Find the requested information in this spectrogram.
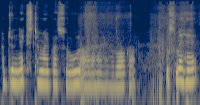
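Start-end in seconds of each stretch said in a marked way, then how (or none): none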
